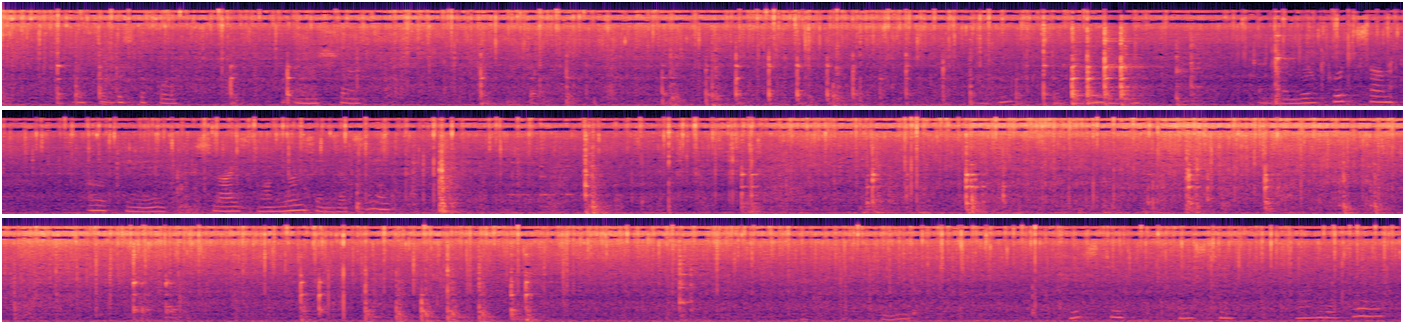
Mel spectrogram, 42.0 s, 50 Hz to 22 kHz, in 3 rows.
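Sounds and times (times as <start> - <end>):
omelette sizzling in a frying pan: 0.0 - 42.0
spatula knocking and scraping pan: 2.1 - 13.0, 17.0 - 30.0, 30.9 - 33.6.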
